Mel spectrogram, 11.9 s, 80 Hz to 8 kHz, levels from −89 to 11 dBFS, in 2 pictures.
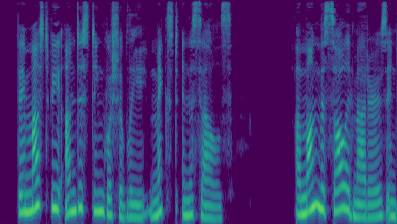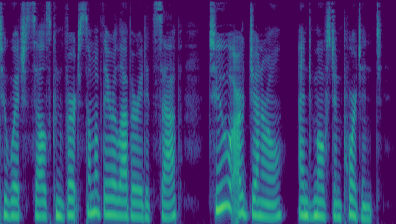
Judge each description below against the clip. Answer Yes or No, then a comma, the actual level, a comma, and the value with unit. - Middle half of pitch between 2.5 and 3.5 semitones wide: No, average, 5.1 semitones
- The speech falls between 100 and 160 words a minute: Yes, average, 140 wpm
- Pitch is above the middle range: Yes, high, 195 Hz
